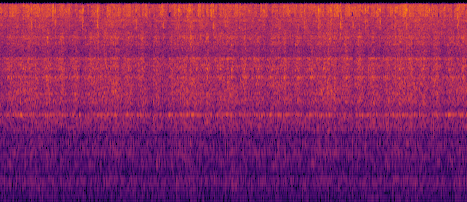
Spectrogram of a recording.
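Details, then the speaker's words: John Deere Model R pony motor, first start after reinstall, after readjusting the metering fuel valve (no throttle): rough hissy cranking with occasional ragged pops, catching now and then but not running. Intermittent firing while cranking. "Well, we're getting some pops. We might be getting close."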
